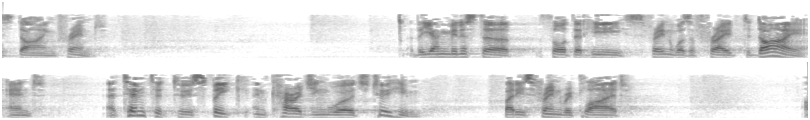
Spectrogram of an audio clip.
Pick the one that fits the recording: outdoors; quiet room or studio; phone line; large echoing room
large echoing room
